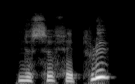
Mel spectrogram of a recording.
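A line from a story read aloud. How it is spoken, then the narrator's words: Young miner exclaiming. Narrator (French): s'écria le jeune mineur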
